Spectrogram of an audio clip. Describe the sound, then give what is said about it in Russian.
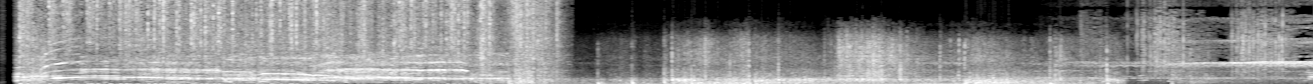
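Fireworks crackle and pop in rapid, dense bursts amid a loud outdoor crowd of protesters on Rustaveli Avenue in front of the parliament building in Tbilisi, Georgia, with shouting and cheering mixed in, the volleys continuing almost nonstop throughout, fired against tear gas and water cannons. “Пулеметы из фейерверков против слезоточивого газа и водометов.”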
